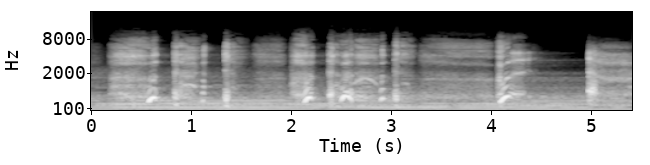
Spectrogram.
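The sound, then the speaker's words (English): Wet, chesty coughing comes in a rapid series of harsh, loud bursts as someone clears fluid and thick mucus from their lungs, with gasping breaths and throat-clearing between them. Nobody speaks. “I tried to speak, but the fluid in my lungs needed to be cleared.”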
